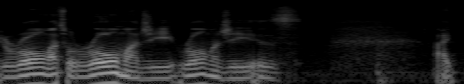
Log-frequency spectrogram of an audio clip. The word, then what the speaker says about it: romaji: about it that way romaji no it's okay a lot of people don't know that it's not with an n because they think kanji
